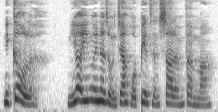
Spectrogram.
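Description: A woman's voice: low-pitched, moderate pace, slightly rough. A woman voicing an anxious young woman who pleads and scolds through tears in a retold drama. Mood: furious. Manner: pleading then scolding, crying.

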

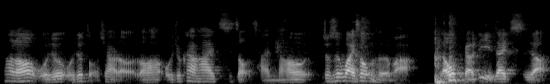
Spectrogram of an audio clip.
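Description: A young man with a Taiwanese Mandarin accent tells a long, rambling story to friends on a podcast. He talks fast at a middle pitch. He restarts his sentences and swears casually as he goes. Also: lively intonation, a little hiss or hum. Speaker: podcast co-host telling a story. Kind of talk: casual chat.

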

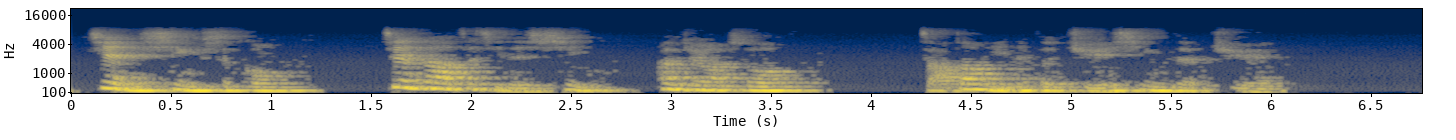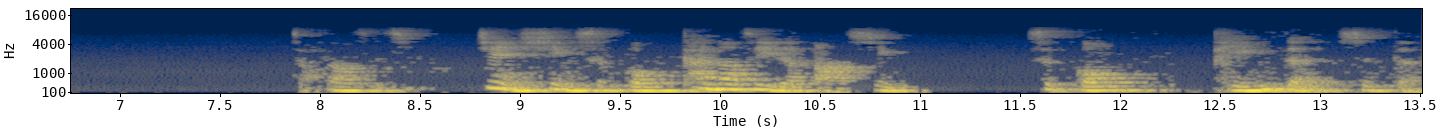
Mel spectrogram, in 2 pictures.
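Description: With a warm, lowish voice, a woman teaches Buddhism in a lecture hall as a dharma teacher, sharing stories and asking rhetorical questions. The recording is dull, echoey and distant, with a little hiss or hum.

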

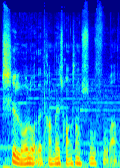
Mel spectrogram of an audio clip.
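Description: A man co-hosting a casual chat show, trading relaxed, joking banter. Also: medium pitch, normal speed, faint music behind. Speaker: podcast co-host.

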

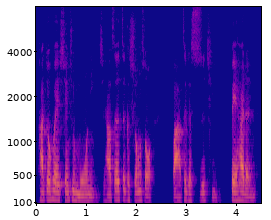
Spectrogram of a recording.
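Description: A man's voice: medium pitch, normal speed, a little mellow. Man telling rambling stories. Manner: rambling, laughs at his own stories. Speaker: podcast host. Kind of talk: casual chat, storytelling.

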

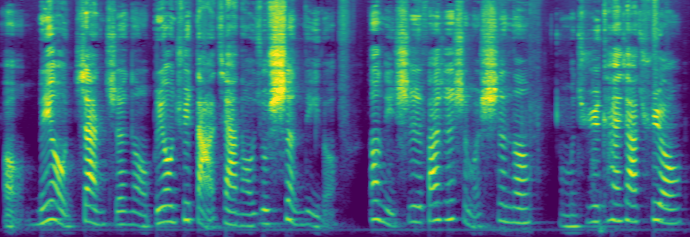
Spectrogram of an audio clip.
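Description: A woman's voice: fairly quick, fairly bright tone. A woman reading a children's novel aloud, stopping to explain words in simple terms. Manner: voices the quoted characters with raised pitch.

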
